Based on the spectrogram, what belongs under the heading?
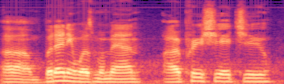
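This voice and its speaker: A man's voice: medium pitch, fairly even intonation, normal speed, a little mellow. Slangy man hosting a podcast. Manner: slangy, swearing, chummy. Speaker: podcast host. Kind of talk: casual interview chat.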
